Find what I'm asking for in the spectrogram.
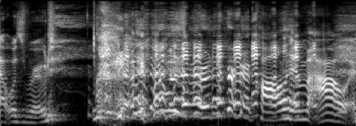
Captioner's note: participants laughing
